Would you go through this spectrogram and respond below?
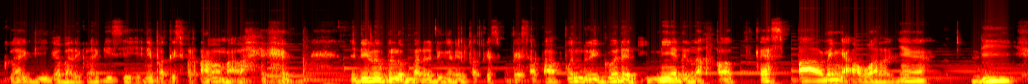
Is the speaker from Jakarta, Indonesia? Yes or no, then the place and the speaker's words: yes; Jakarta, Indonesia; gue dari Jakarta jadi gue emang lahir di Jakarta sekolah gue gede di Jakarta abis itu gue sekolah di Jakarta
